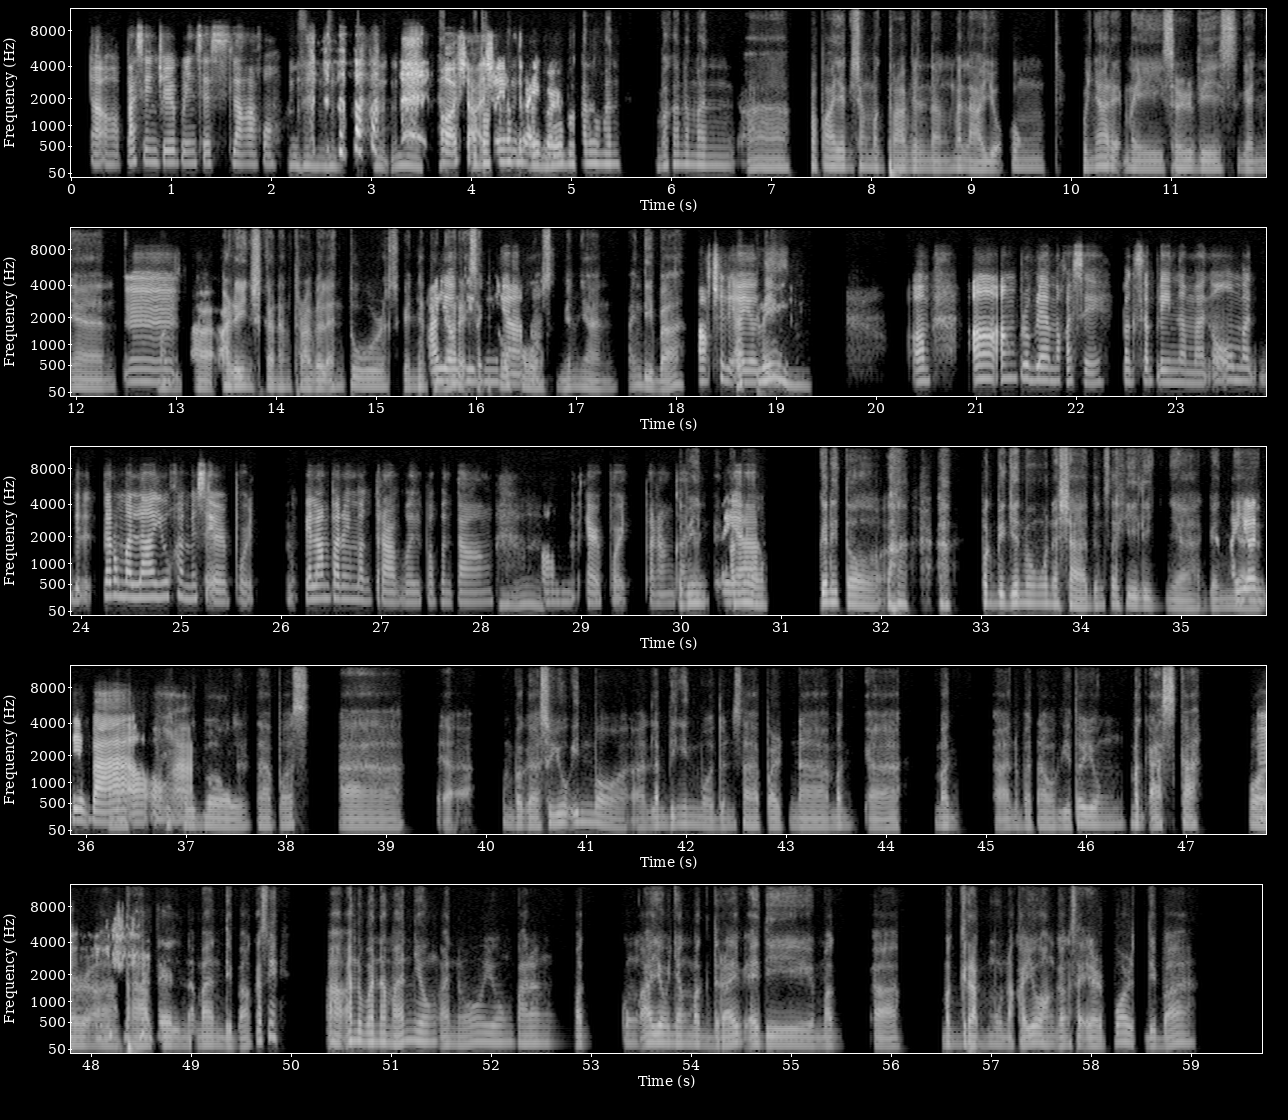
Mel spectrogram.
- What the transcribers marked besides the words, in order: chuckle; laugh; chuckle; laugh
- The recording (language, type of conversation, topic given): Filipino, advice, Paano ko mas mabibigyang-halaga ang mga karanasan kaysa sa mga materyal na bagay?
